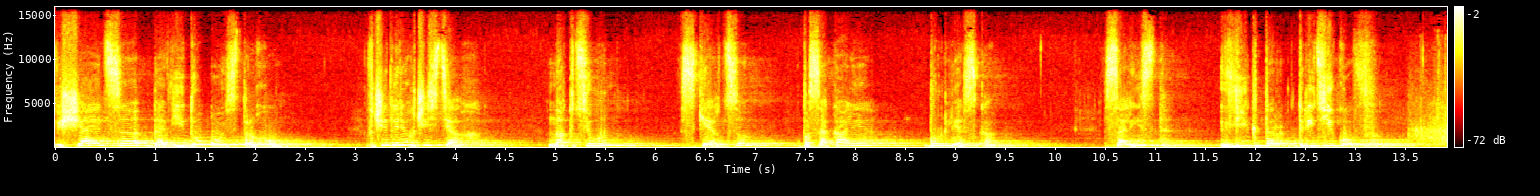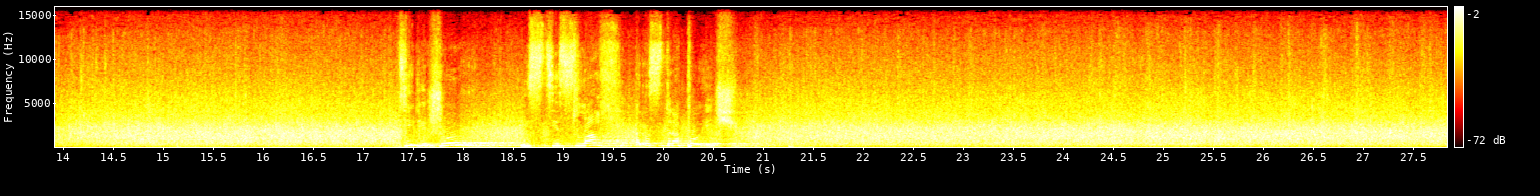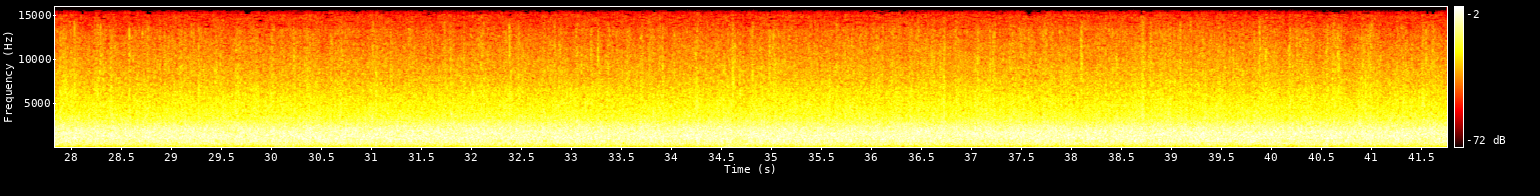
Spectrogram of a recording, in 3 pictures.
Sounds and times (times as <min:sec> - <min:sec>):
Speech: 0:00.0 - 0:02.4, 0:03.1 - 0:04.4, 0:05.0 - 0:09.7, 0:10.5 - 0:13.6, 0:17.3 - 0:20.9.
